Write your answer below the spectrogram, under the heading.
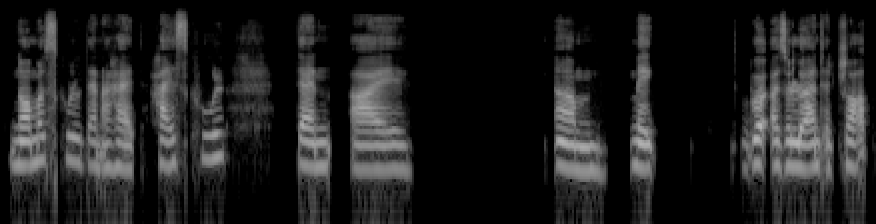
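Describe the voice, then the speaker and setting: Slow halting Austrian woman, low voice. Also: no room sound. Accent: Austrian German. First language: German. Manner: halting, searching for words, many fillers. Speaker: reaction video host. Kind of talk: casual reflective commentary.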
